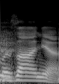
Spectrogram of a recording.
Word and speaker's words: lasagna: good meatballs and lasagna silent G and lasagna we're gonna have to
